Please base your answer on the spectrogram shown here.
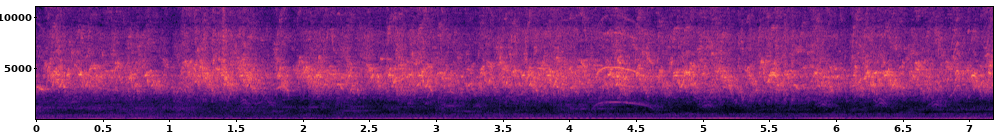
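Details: Late-afternoon house sparrow flock chattering nonstop, many overlapping high chirps blending into a bright wash, with a low droning hum underneath and one brief arched whistle midway.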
